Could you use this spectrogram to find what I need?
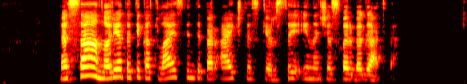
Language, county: Lithuanian, Vilnius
